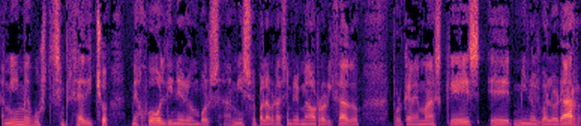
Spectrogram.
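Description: The speech moves at a fairly quick pace, with a dark, mellow tone and fairly even intonation. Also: man. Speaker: investment fund CEO. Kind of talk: radio interview. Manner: conversational, with frequent fillers.

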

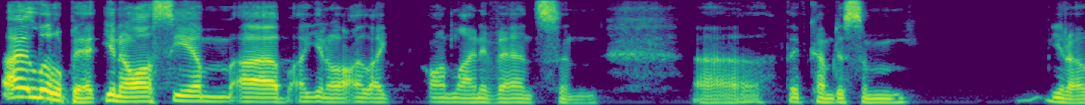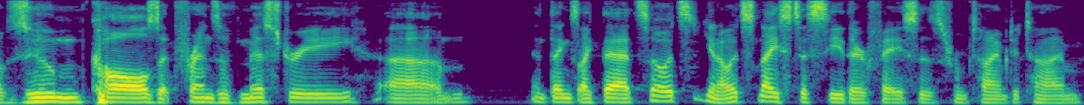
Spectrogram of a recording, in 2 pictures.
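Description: In a very clean recording with a silent background, a man with an American accent speaks at a moderate pace at medium pitch in a plain, everyday voice. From Ohio. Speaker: crime author. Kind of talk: interview.

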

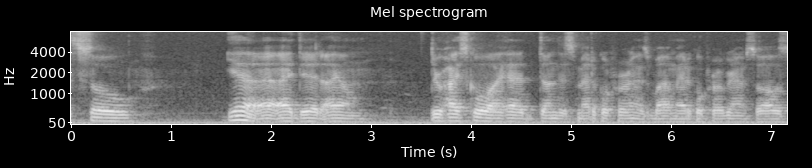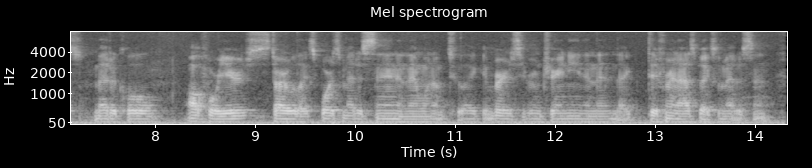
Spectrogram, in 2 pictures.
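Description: A man with an American accent, very deep and low in pitch, with vocal fry and a fairly quick pace. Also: lively intonation. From Las Vegas, US. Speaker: army combat medic, veteran. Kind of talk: interview. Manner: hesitant, many fillers.

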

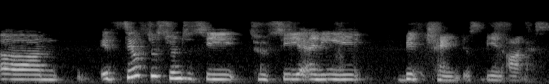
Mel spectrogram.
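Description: Speaking at a very slow pace, the woman has a fairly high pitch. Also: ordinary pitch variation. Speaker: nonprofit project manager. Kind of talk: interview. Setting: video call. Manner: animated.

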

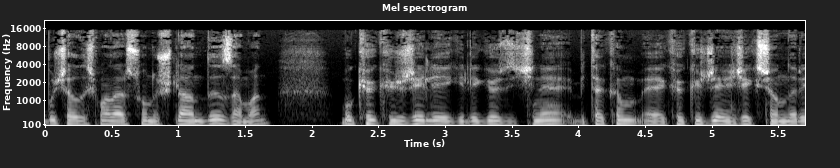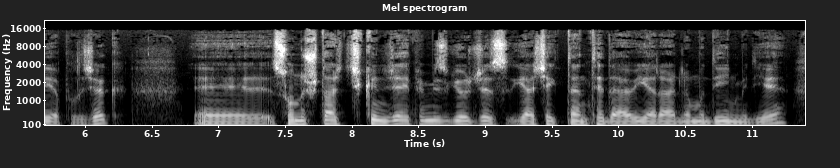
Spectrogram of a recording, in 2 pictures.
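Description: Here a man speaks at a medium pitch with a dark, mellow tone. His intonation is monotone and flat. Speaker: eye doctor. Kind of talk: radio call-in advice. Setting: studio.

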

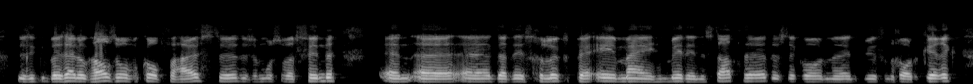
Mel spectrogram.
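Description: With a fairly high pitch and monotone, flat intonation, a man speaks with big swings in loudness. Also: moderate pace. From Netherlands, Veluwe (Eerbeek). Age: 60s. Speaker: local politician. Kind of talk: interview. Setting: phone call.

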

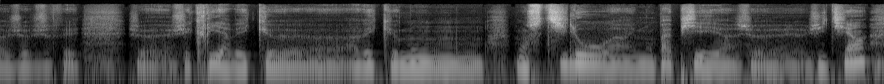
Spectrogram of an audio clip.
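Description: Pitched fairly high for a man, this somewhat breathy voice has a dark, mellow tone and moves at a very slow pace with long, frequent pauses. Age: 50s. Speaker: journalist and novelist. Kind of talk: radio interview. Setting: radio studio. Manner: halting, many repetitions and hesitations.

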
